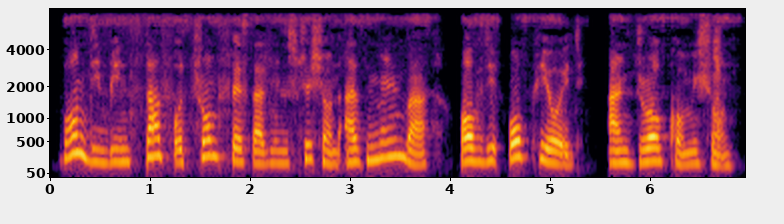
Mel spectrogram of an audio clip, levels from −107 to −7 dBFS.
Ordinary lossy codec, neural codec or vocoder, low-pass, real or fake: MP3, 48 kbps; codec, 16 kHz, 4 kbps, FunCodec, trained on LibriTTS, 50 frames a second; 7.2 kHz; fake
